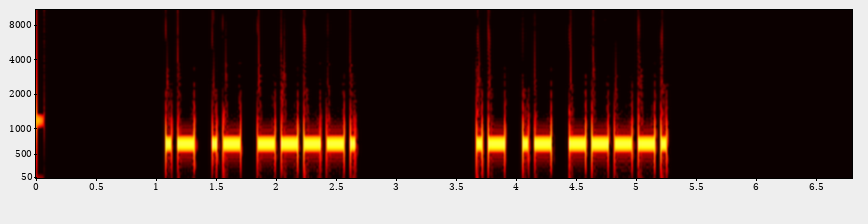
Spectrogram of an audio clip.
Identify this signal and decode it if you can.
Morse code, heard as a keyed tone, about 25 wpm, 700 Hz. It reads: AA9 AA9
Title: USA Call Sign Prefixes - Repeated 2x - 25wpm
